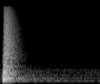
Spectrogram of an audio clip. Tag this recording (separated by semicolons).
drumset; dataset; drums; snare; Shure-PG82; sample; snare-drum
